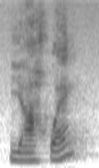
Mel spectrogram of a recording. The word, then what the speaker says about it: Yahweh: And it's an unpronounceable name, but it's most often phonetically pronounced Yahweh or Jehovah.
